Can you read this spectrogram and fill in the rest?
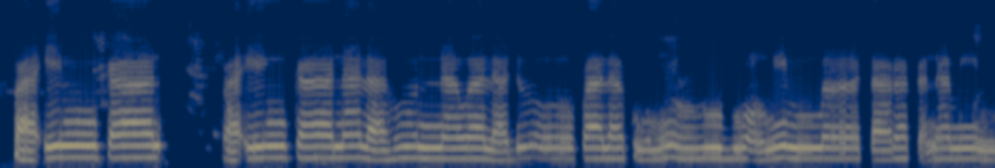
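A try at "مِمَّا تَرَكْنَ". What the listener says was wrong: Tarok, jangan tarak. Tarok. Tarok. Mimma tarokna Mimma tarokna.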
